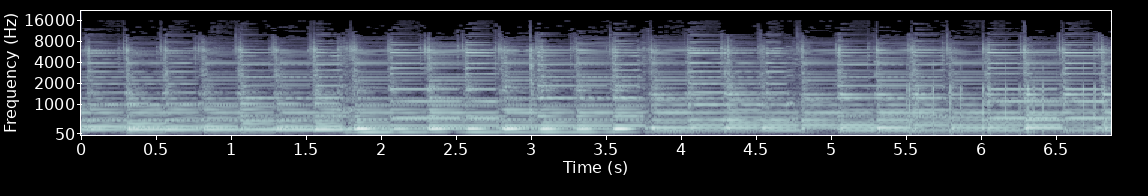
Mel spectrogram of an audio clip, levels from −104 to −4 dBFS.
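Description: Likely interference from nearby equipment or a faulty connection injects a train of clicks into this everyday-sound recording from 5.50 to 6.83 s: about fifteen similar pops at an uneven pace, around 11.4 per second, peaking roughly 15 dB above the sound.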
